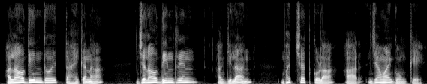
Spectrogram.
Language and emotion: Santali, neutral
